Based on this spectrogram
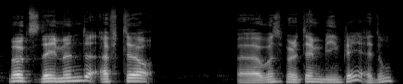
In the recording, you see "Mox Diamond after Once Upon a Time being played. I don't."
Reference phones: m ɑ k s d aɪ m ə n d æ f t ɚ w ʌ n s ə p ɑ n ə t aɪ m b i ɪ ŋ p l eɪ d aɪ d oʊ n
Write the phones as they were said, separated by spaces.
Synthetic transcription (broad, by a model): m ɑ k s d aɪ m ə n d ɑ f t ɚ w ʌ n s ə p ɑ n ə t aɪ m b i ɪ ŋ p l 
